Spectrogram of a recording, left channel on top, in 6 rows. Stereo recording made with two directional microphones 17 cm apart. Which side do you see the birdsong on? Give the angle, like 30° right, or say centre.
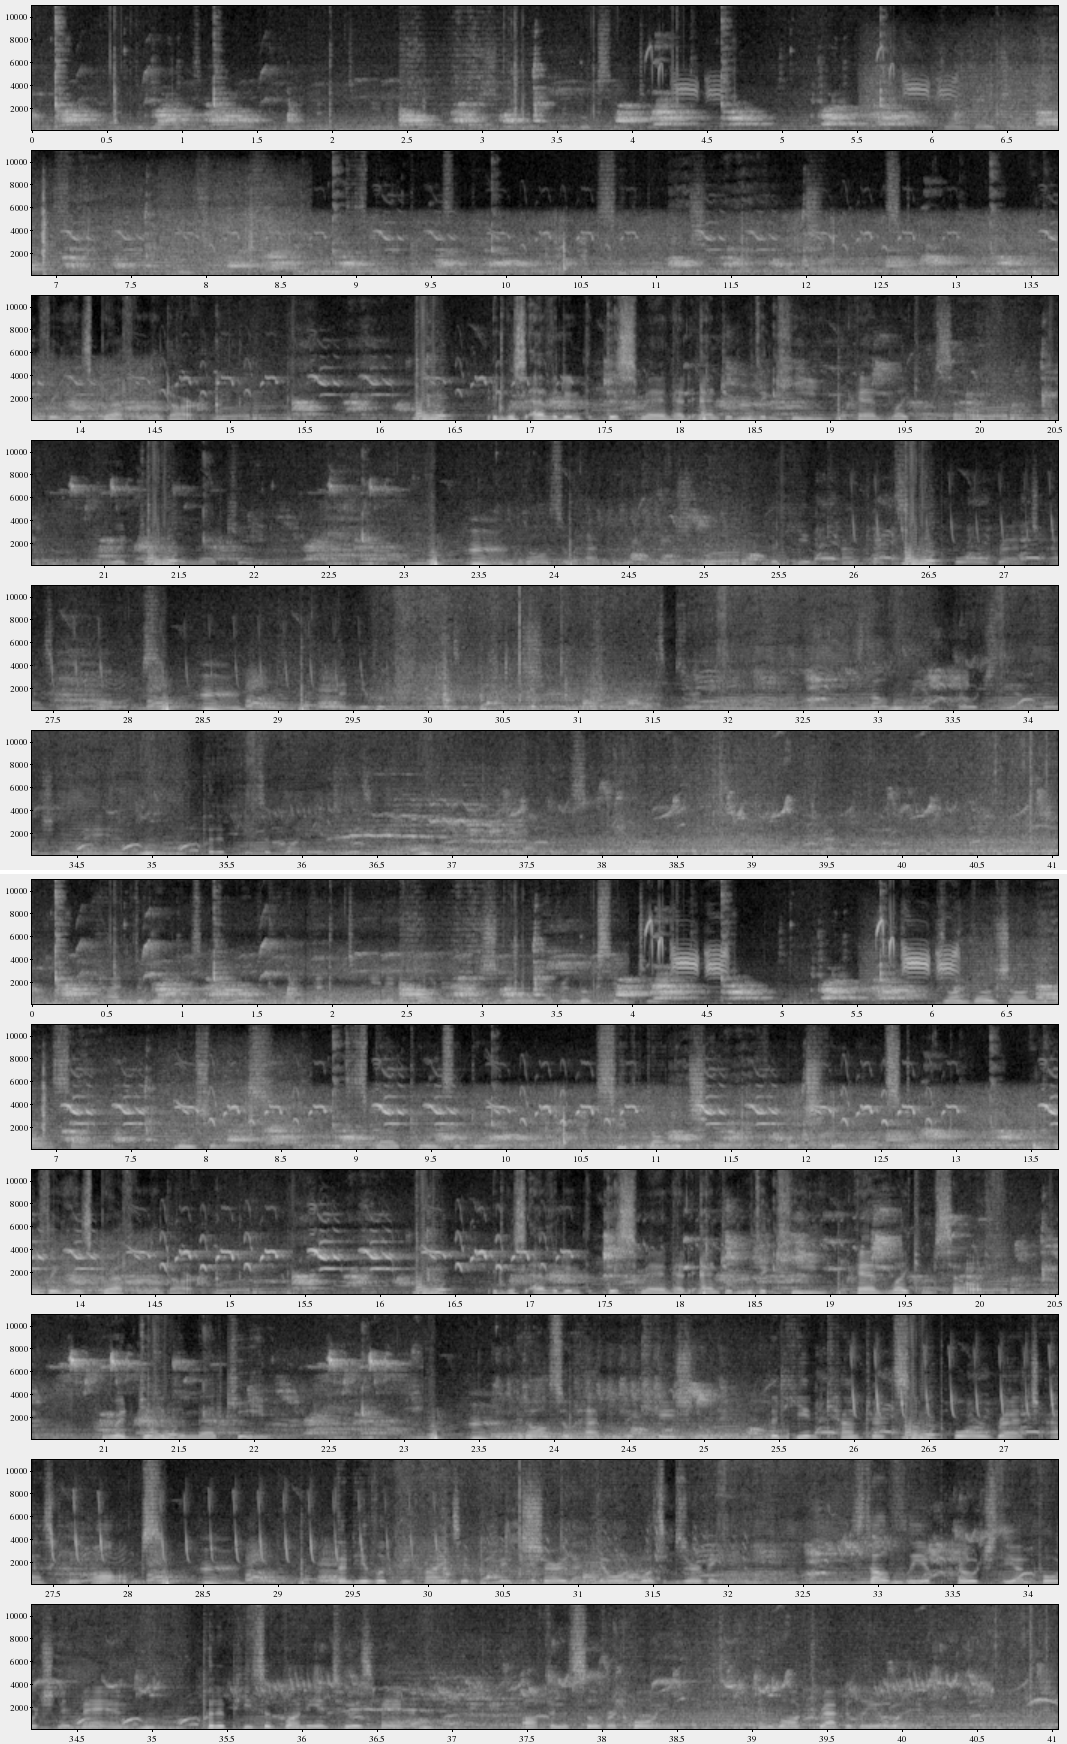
70° right.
